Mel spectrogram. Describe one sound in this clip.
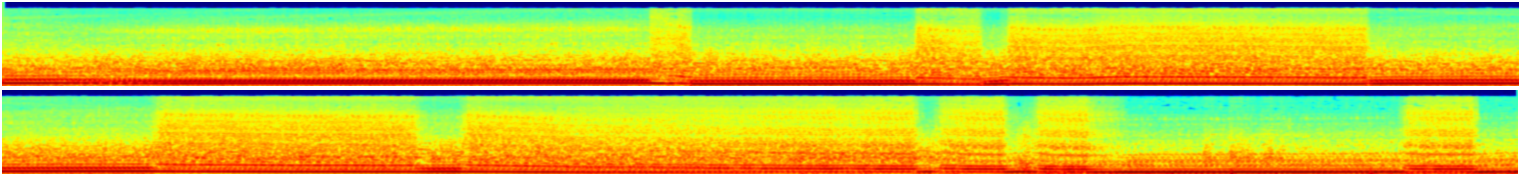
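A car engine roars steadily, its pitch rising and dipping as the car shifts gears.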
